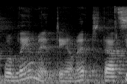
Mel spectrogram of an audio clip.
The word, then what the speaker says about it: Willamette: drinking from Willamette Valley Vineyards and it is pronounced Willamette damn it that's how they lower it really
